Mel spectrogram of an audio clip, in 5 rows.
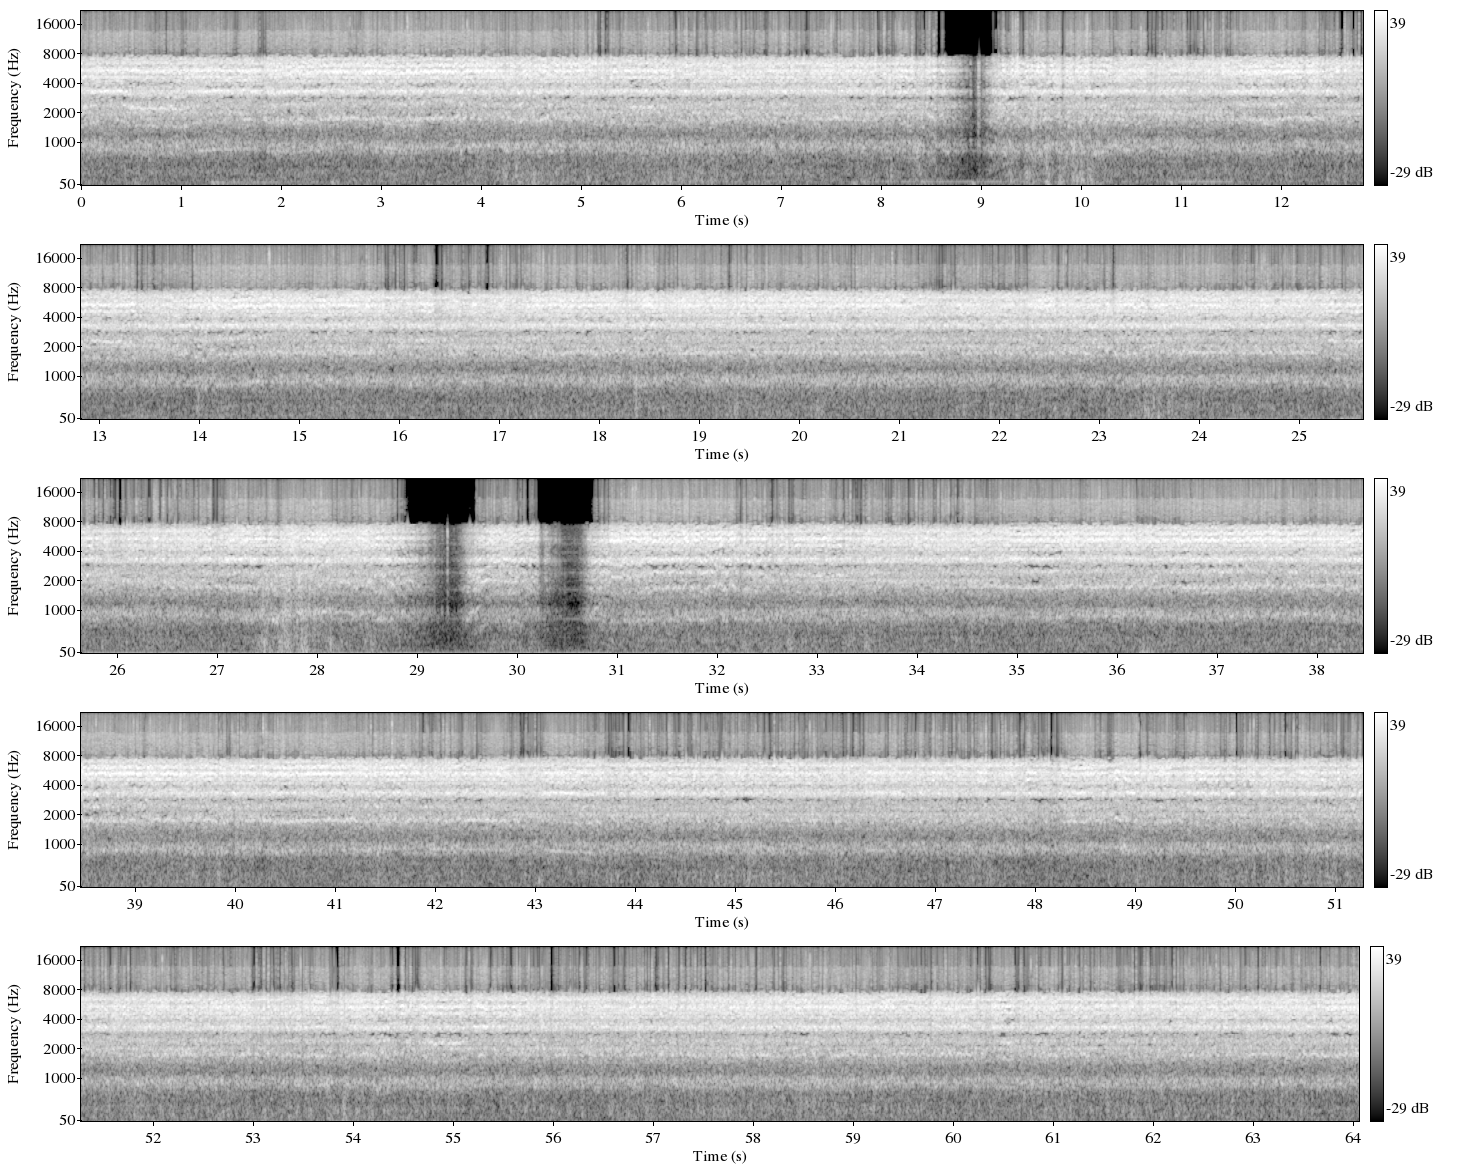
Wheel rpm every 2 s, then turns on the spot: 220, 220, 230, 230, 140, 230, 220, 230, 230, 230, 230, 230, 230, 230, 120, 130, 220, 230, 220, 230, 230, 230, 230, 230, 230, 230, 230, 220, 230, 230, 230, 230.
none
